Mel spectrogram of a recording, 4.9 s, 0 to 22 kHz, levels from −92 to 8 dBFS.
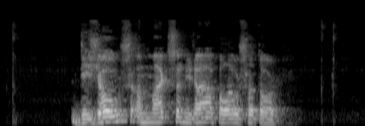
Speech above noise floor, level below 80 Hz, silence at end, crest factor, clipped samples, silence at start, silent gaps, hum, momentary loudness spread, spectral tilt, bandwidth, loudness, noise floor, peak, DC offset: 53 dB; -76 dBFS; 1.15 s; 20 dB; under 0.1%; 0.95 s; none; none; 13 LU; -6.5 dB/octave; 11 kHz; -25 LUFS; -78 dBFS; -6 dBFS; under 0.1%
